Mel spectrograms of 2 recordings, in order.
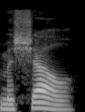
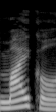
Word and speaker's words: Michael: and again this girl was adamant it was pronounced Michelle. Mom, bemused, said something along the lines of, it's literally a name from the Bible. It's pronounced Michael and has been for thousands of years.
